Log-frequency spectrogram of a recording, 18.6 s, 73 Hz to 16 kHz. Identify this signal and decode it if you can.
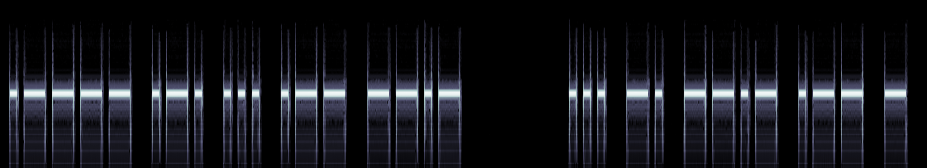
Morse code, heard as a keyed tone, about 8 wpm, 800 Hz. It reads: 1RSWQ SNQWT
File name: LEZIONI / 4 Q1S 8wpm 2710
